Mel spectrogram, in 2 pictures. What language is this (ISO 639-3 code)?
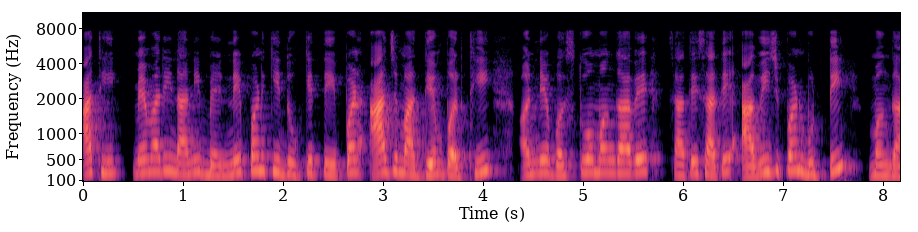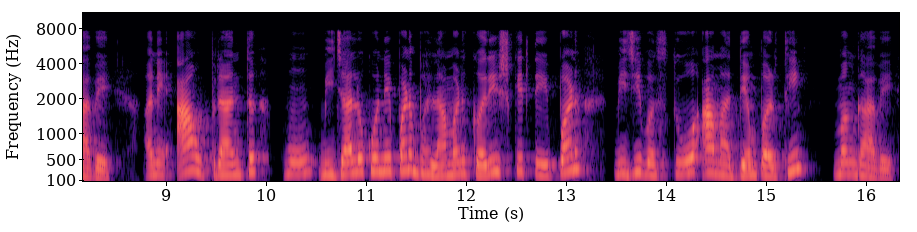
guj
